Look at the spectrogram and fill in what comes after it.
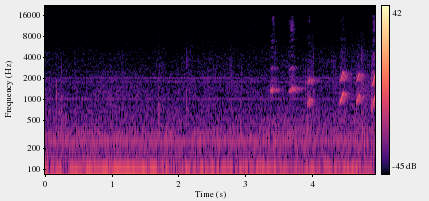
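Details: Pembroke Welsh Corgi puppies from litter A of the pairing Image Čičiko x Danny Toivu My Delight, indoors. After quiet rumbling, a burst of high, thin squeaks comes in the last second and a half, each brief and slightly falling, quickly repeated.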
